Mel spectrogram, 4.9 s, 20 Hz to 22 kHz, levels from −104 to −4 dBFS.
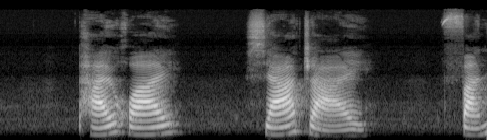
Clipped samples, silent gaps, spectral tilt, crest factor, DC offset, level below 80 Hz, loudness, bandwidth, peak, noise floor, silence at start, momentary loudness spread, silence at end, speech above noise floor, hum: under 0.1%; none; 0.5 dB/octave; 18 dB; under 0.1%; under -90 dBFS; -25 LUFS; 17 kHz; -10 dBFS; -69 dBFS; 0.8 s; 15 LU; 0 s; 44 dB; none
